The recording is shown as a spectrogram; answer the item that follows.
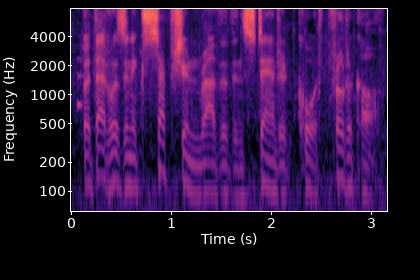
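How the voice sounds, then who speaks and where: A man playing a stern judge in a fantasy video game, speaking in a formal, measured, authoritative way. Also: lowish voice, background noise, natural voice. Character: stern, formal male judge presiding over a fantasy courtroom.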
